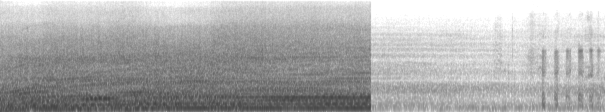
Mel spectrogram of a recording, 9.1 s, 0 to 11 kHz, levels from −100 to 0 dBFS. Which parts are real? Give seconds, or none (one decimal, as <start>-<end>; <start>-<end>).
0.0-9.1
